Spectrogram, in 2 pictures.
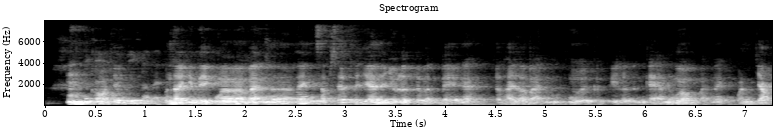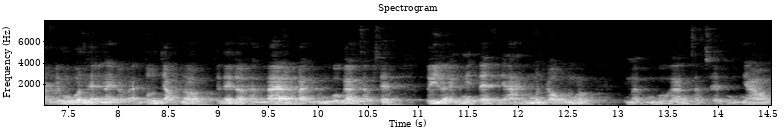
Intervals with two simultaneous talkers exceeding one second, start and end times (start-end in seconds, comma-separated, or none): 1.2-2.6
